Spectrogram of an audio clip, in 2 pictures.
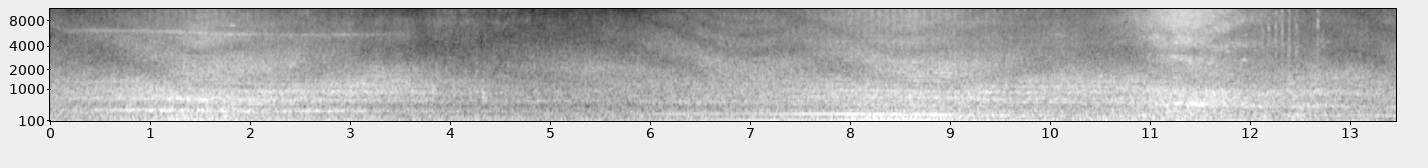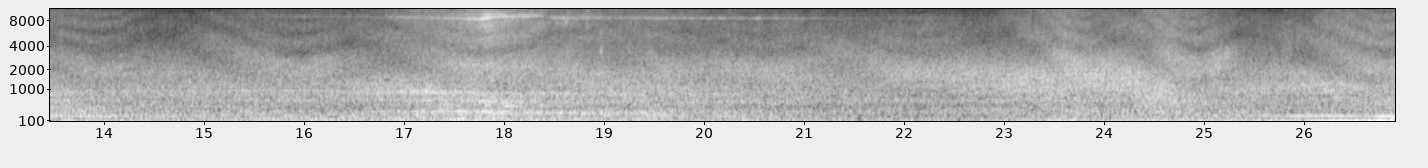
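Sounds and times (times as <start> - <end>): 
traffic passing by in Meda Milano Italy: 0.0 - 26.9.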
